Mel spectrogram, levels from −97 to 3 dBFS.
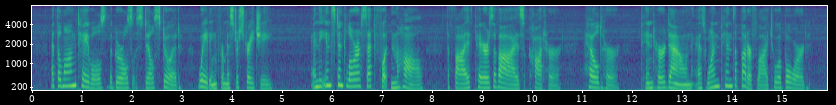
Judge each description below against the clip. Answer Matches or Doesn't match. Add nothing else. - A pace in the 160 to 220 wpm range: Doesn't match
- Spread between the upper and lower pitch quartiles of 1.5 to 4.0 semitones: Doesn't match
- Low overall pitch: Doesn't match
